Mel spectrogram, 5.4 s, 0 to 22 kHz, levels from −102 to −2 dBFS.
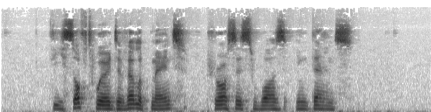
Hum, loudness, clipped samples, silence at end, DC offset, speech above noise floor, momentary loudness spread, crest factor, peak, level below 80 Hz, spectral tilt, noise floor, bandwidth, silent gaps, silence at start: none; -18 LUFS; under 0.1%; 1 s; under 0.1%; 38 dB; 13 LU; 20 dB; 0 dBFS; -54 dBFS; -2.5 dB/octave; -58 dBFS; 16.5 kHz; none; 0.65 s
